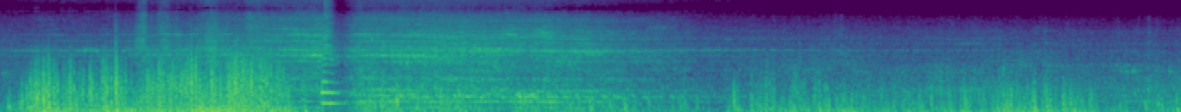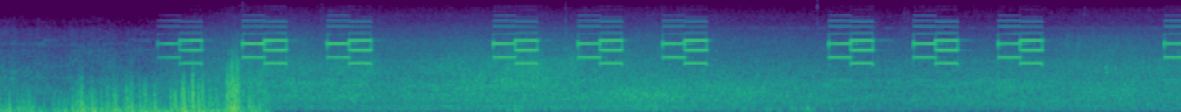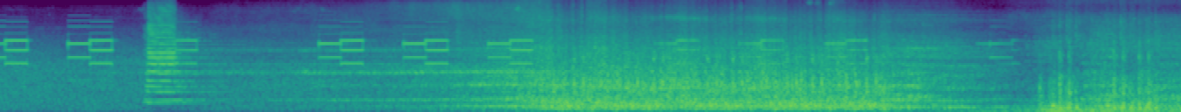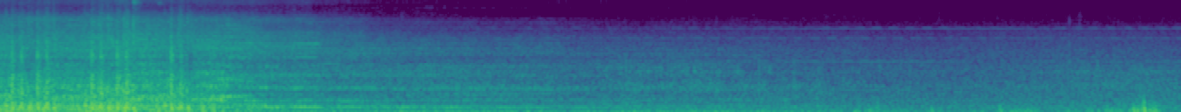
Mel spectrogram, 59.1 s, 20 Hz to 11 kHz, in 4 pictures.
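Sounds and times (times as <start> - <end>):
train rumbling past: 0.0 - 19.0, 28.1 - 59.0
train horn blast: 1.6 - 6.2, 31.3 - 44.0
short high beeps: 31.8 - 42.4.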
